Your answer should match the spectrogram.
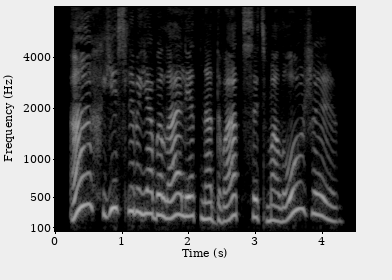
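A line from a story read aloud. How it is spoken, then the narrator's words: Wistful. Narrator (Russian): Лора задумчиво произнесла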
